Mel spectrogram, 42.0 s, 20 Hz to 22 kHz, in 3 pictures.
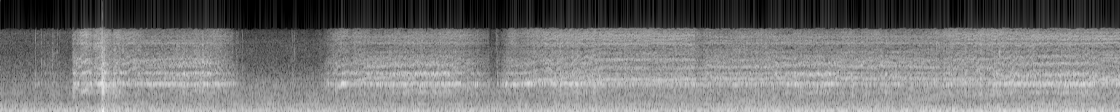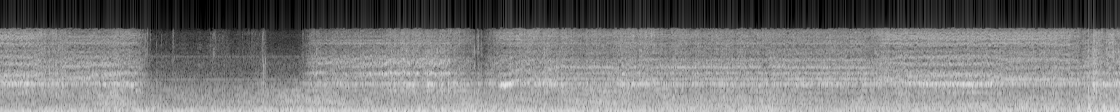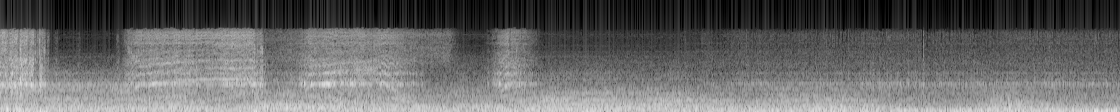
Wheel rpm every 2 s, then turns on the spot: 70, 60, 120, 130, 160, 160, 160, 130, 20, 120, 140, 160, 160, 160, 60, 110, 30, 10, 20, 20, 20.
2-4 28-30 36-42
